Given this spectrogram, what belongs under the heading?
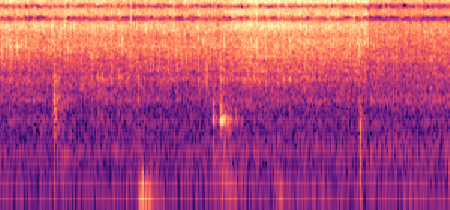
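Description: Cashews frying in oil in a pan, a steady soft sizzle with a few faint stirring clicks, no voices.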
